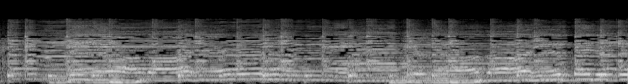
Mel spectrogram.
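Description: Harmonium and tabla playing a folk tune together: sustained reedy harmonium melody over tabla strokes, with the bass drum's deep notes bending in pitch.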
